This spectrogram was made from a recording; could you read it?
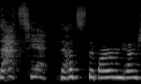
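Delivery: very high, worked-up freaking out. Retelling her husband spotting a mansion on the hill, imitating her husband freaking out. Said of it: "starts freaking out going".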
